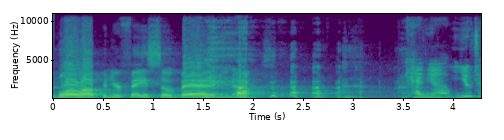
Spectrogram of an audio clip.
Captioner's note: panelists laughing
